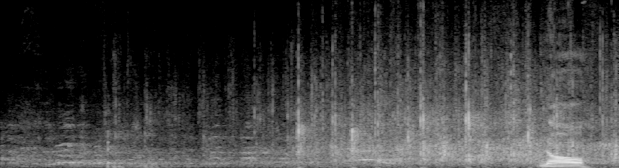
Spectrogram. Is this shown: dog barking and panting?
no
